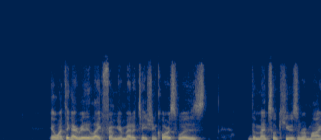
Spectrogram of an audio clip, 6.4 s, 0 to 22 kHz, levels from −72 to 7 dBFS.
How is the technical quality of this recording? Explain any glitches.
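The recording has one glitch, a very short dropout in the speech.

A block of digital silence occurs at 1.09 s, lasting about 2.5 ms. For that moment the signal is replaced by zeros, and the audio stops and resumes abruptly with no fade. A block like this can come from the playback or processing software failing to deliver samples to the output buffer in time, or from a calculation producing invalid values. A gap this brief is too short to register as silence and comes across as a tick or dip in the speech.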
